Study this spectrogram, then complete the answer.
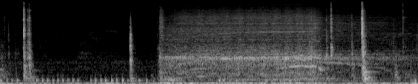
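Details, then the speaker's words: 1990s Toyota MR2 Mk1 revived after sitting, spark plugs in: a few clicks, then the starter spins the engine over steadily with an even churning rhythm, no fire yet; normal starter cranking. "She's turning over, boy. She's cranking."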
